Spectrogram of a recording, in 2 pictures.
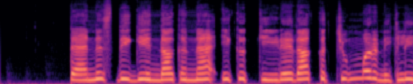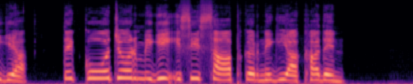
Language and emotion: Dogri, disgusted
